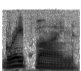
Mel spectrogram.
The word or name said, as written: grapevine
